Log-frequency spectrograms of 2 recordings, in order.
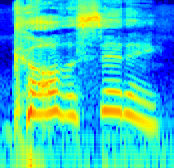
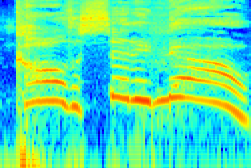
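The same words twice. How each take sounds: First: Higher, louder mock holler; retold shout. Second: High, piercing imitation scream; mock scream call. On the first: Retelling what he hollered at the fallen tree, mock shout. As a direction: holler it out, imitating him. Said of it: "he's all, you are all like". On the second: Acting out his frantic order about the tree, high mock scream. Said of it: "That is scream call".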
